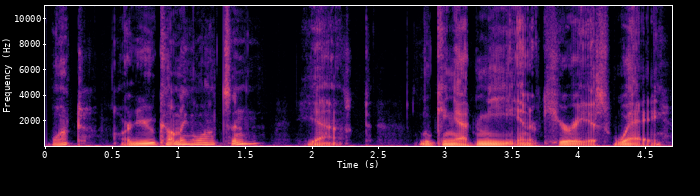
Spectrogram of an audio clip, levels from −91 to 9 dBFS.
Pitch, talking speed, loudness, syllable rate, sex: 110 Hz, 180 wpm, -18 LUFS, 5.3 syllables/s, male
